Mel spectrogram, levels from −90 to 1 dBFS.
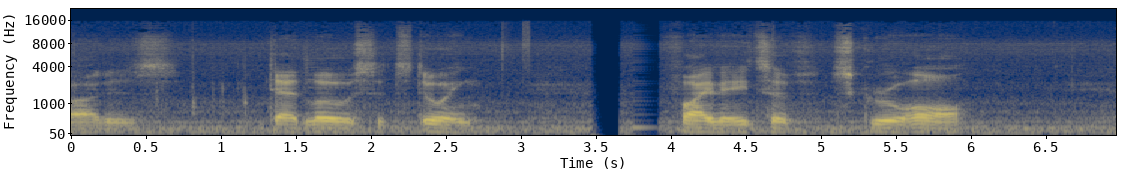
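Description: Two network faults fall close together in the middle of this audio. At 3.47 s a call audio freeze begins and runs to 3.69 s. The sound stalls and is stretched into a fading buzz lasting about 192 ms, with roughly 130 ms of that at silence, and then picks up exactly where it stopped. On a waveform this shows as a decaying smear and then a flat line. A spectrogram shows the last frequencies drawn out horizontally before going blank. The likely cause is packets held up in transit until the jitter buffer ran dry, so everything after it plays about 192 ms late, though nothing is lost. Soon after, from 3.77 s to 3.96 s, a long network dropout follows. Here about 160 ms of material never arrives. It is covered by roughly 158 ms of synthesized continuation that never reaches silence, so the waveform keeps a low, smooth envelope instead of dropping to zero. On the spectrogram the bands go blurred and featureless, with no onsets, until the audio resumes further along with that stretch missing. 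The likely cause is a burst of lost packets that the receiver's concealment could only paper over.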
